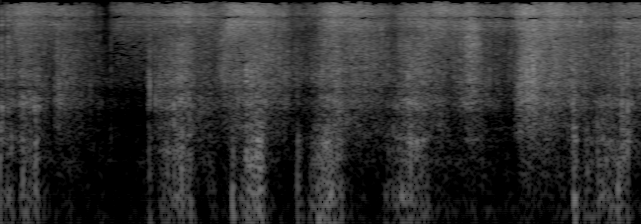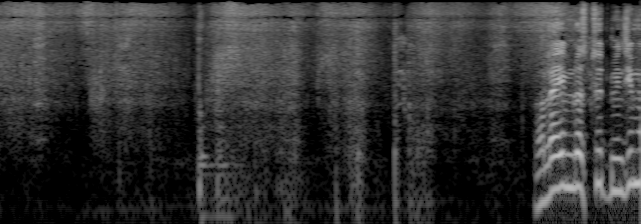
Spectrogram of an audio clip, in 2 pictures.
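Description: Grain rustles as hands stir it.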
